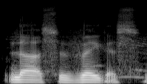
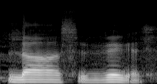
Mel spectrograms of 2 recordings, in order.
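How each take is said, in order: No difference in how they are said.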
